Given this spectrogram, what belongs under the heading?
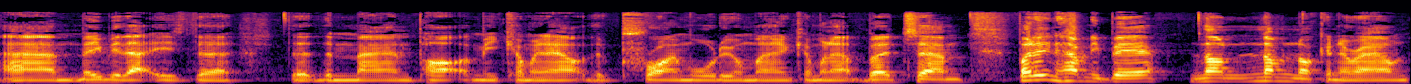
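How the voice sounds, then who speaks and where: An unremarkable speaking voice talks at a moderate pace with ordinary pitch variation. The background is quiet. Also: man. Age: 30s. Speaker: podcast host. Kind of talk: casual solo film review.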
